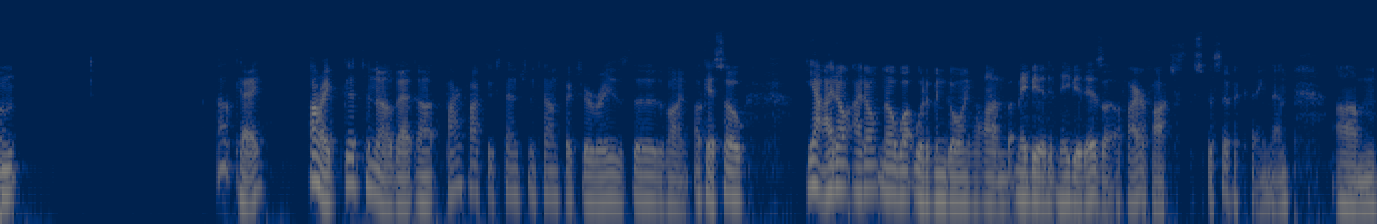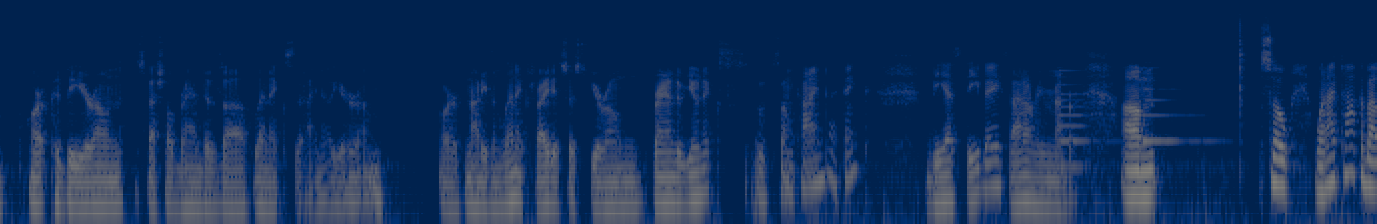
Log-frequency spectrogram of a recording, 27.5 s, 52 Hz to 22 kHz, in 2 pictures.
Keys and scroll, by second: 25.0 Right.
